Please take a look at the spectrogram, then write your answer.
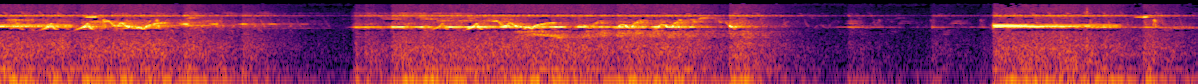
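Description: Soft, high-pitched chirps and twittering from several different birds by a stream come in several bursts with short pauses between them, over a faint, steady background hum.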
